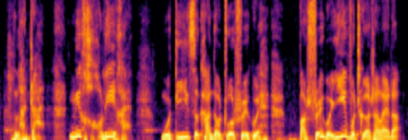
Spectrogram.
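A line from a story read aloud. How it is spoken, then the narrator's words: Laughing hard. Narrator (Chinese): 魏无羡笑得险些一头栽进河里道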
